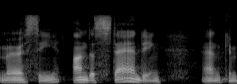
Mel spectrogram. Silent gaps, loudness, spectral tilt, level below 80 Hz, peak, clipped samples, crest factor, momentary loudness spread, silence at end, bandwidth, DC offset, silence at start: none; -29 LUFS; -4 dB/octave; -70 dBFS; -10 dBFS; under 0.1%; 20 dB; 10 LU; 0 s; 11 kHz; under 0.1%; 0 s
